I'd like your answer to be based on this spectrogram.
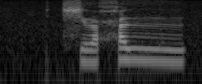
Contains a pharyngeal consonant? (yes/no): yes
